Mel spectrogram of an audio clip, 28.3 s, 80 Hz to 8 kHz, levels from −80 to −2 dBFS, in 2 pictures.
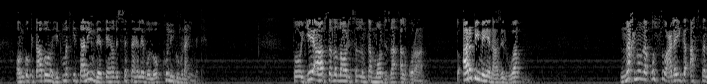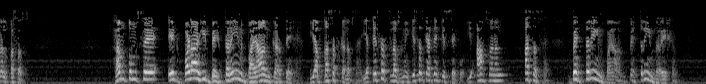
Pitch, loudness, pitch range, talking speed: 180 Hz, -27 LUFS, 150-220 Hz, 155 wpm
